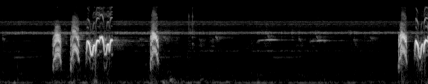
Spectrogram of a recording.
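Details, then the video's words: Sooty-headed bulbul, recorded as a lure for wild birds, gives short bubbly phrases: a cluster of quick chirps, a single note after a brief gap, then another chirpy burst after a longer pause. "Suara Burung Kutilang Gacor Asli 100% Ampuh Untuk Memanggil Burung Kutilang Liar Auto Mendekat"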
